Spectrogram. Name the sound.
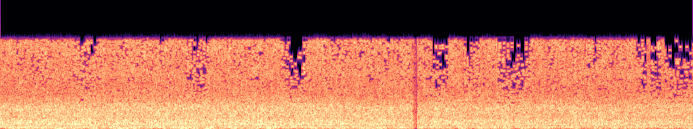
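heavy rain falling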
